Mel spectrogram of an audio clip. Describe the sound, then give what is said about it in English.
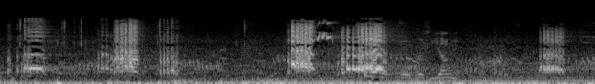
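Goose-like honking calls of birds at a sanctuary on a cold night: several loud, harsh honks come in irregular bursts over a steady low rumble. “So the bird actually is fantastic. And if you can hear the call, you can hear it in the background.”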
